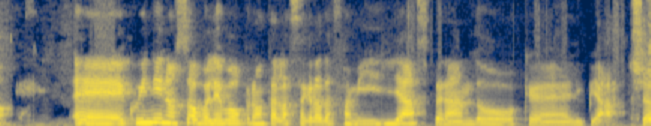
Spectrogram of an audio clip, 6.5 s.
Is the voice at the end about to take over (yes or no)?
yes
